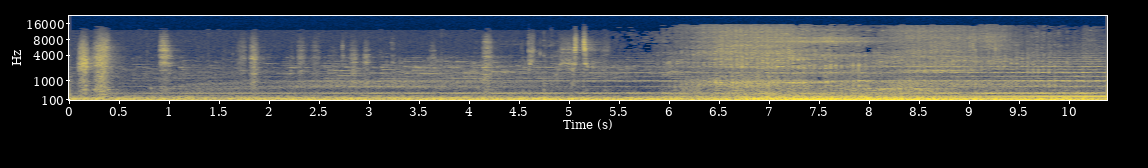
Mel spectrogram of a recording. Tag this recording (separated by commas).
Music, inside a large room or hall, Speech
